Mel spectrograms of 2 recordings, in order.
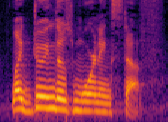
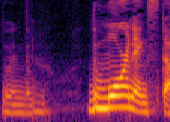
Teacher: The stress word is morning, but it didn't get the presence that it needed. · Shown in: first take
